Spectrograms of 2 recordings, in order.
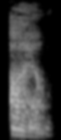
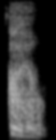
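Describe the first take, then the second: First: The words merge into one short syllable. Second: The words merge into one short syllable.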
